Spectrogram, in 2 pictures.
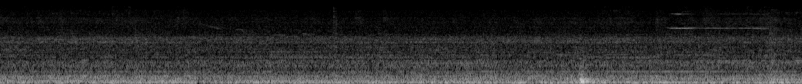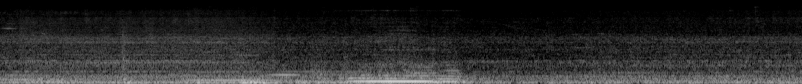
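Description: Steady low rumble of a diesel passenger train standing or barely moving, with a sharp knock about six seconds in and a louder low humming tone swelling for about a second and a half around twelve seconds in.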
